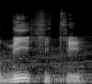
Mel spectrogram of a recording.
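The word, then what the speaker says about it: 二匹: before the uh hickeyi For example, nihiki, two small animals. Yeah, the accent is on the knee.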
